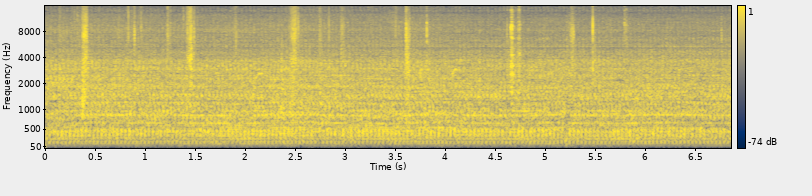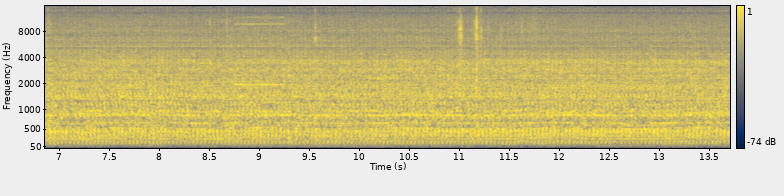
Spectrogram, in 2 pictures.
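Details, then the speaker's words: PowerSmart 2350W inverter generator running a 1000-watt microwave, a heavier load than the earlier toaster: steady, even drone, no surging or hunting, holding speed well; normal running under load. "let's find something that a little higher wattage to see if we can get it to throttle up a little bit more"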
